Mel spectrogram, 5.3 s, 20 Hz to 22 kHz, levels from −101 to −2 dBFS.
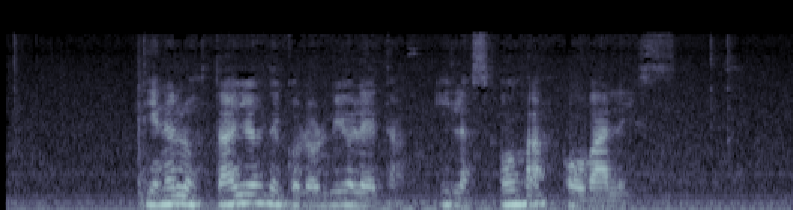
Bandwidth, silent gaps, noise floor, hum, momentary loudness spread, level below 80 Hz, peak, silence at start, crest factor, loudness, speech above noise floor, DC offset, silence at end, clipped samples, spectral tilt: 11.5 kHz; none; -57 dBFS; none; 22 LU; -54 dBFS; -20 dBFS; 0.05 s; 16 dB; -36 LUFS; 22 dB; under 0.1%; 0 s; under 0.1%; -7 dB/octave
